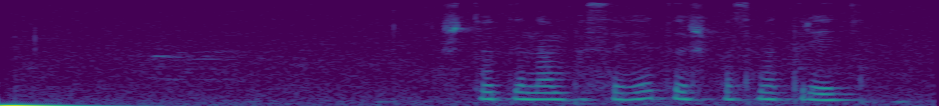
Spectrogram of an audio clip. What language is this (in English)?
Russian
